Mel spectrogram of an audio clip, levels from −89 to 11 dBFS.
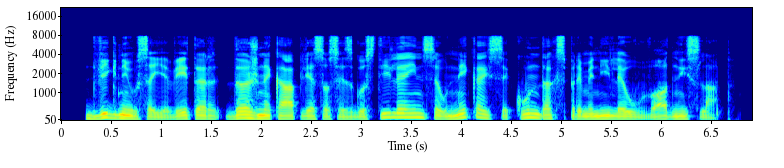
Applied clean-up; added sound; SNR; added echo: none; none; none; none.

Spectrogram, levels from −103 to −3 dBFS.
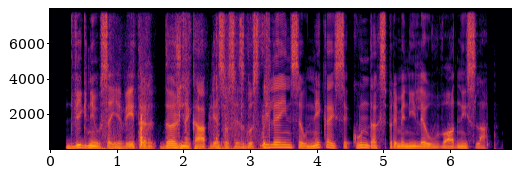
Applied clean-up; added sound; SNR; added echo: neural mask model Resemble Enhance denoiser.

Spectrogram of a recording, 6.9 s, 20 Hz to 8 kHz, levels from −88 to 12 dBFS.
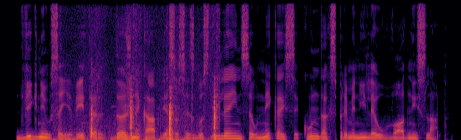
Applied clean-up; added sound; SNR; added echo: none; Walk, footsteps; -2 dB; none.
